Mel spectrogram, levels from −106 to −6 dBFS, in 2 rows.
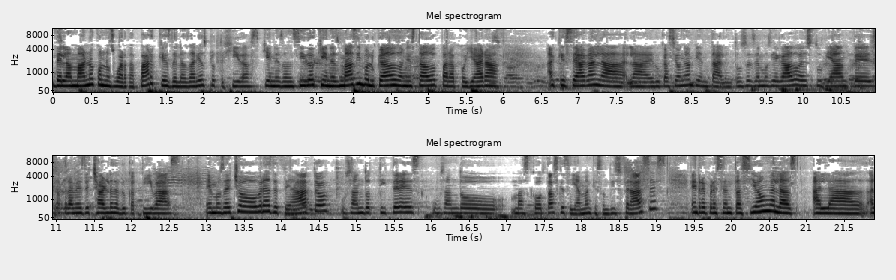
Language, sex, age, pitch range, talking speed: Spanish, female, 20-39, 215-255 Hz, 160 wpm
